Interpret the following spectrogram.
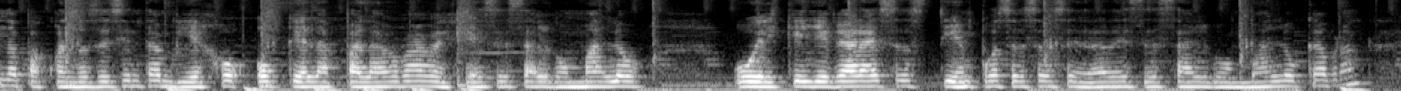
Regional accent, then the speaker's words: Mexico City, Mexico; born there; En mi país natal, mi raza, que es el México, la Ciudad de México en especial

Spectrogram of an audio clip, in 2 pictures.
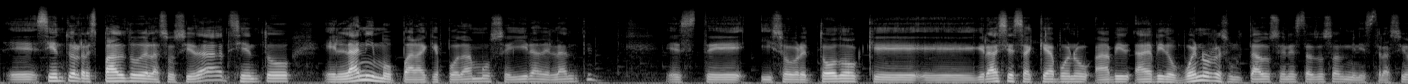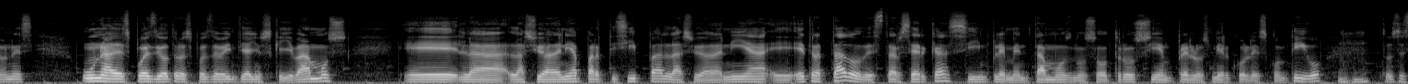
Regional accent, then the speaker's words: Chapala, Jalisco, Mexico; yo me crié en Chapala, me crié en la avenida principal.

